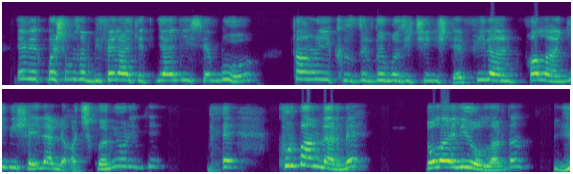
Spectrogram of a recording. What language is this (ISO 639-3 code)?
tur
